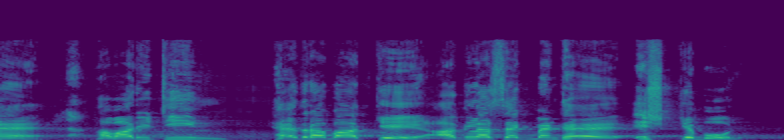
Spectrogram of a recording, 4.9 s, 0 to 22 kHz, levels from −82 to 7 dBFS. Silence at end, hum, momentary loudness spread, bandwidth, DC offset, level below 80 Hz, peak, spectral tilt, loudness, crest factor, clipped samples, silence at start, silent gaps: 0.3 s; none; 9 LU; 16 kHz; under 0.1%; -82 dBFS; -12 dBFS; -0.5 dB/octave; -26 LUFS; 16 dB; under 0.1%; 0 s; none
